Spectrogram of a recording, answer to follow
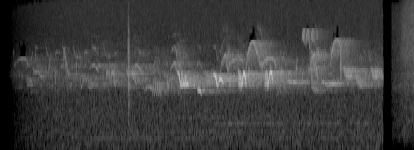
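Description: Birdsong: a chorus of short chirps and whistles that fades in, grows louder in the middle with several prominent chirps, and cuts off abruptly just before the end.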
